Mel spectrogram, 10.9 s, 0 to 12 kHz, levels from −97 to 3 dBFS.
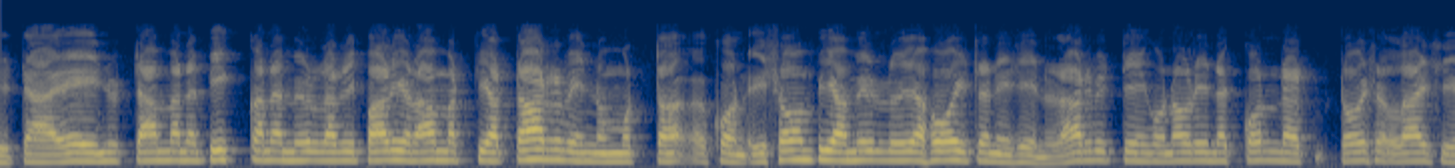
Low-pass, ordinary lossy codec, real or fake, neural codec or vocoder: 7.2 kHz; none; real; none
